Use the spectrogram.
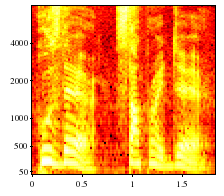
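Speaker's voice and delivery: startled high-pitched shout at a stranger; alarmed unfamiliar voice. Acted. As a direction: challenge an intruder, high and loud. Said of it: "you hear an unfamiliar voice say".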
